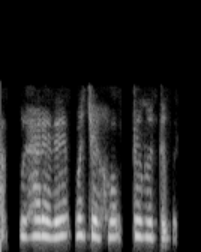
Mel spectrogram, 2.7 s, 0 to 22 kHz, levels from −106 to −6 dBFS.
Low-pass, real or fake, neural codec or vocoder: 5.4 kHz; fake; codec, 44.1 kHz, 2.6 kbps, SNAC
